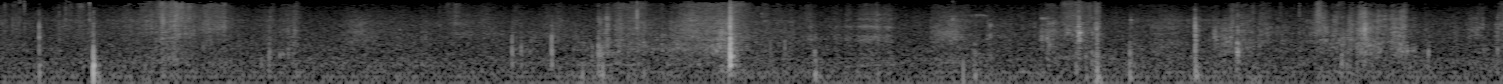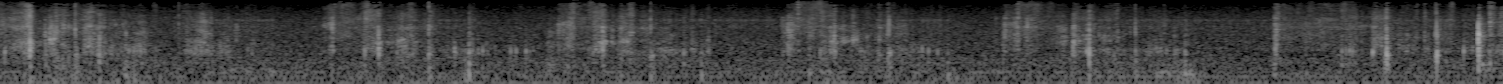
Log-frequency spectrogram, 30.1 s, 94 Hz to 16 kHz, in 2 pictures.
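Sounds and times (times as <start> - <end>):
pages turning: 0.3 - 3.0, 10.4 - 11.1, 11.9 - 17.4, 18.2 - 22.2, 22.8 - 24.2, 25.0 - 26.6, 27.7 - 30.0.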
